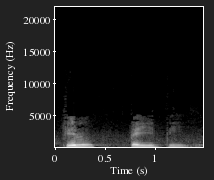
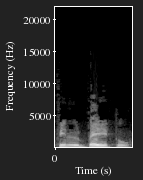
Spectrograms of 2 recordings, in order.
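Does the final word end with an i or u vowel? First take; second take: i; u. First: The final word ends with an i vowel. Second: The final word ends with a u vowel. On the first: The speaker calls it right. "Ya benar apa? Fil baiti" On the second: The speaker calls it wrong. "Tidak boleh fil baitu. Salah"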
